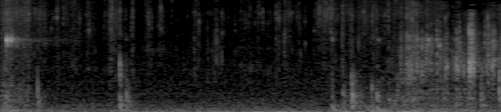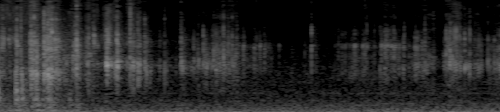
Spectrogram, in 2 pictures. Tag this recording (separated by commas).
crinkling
